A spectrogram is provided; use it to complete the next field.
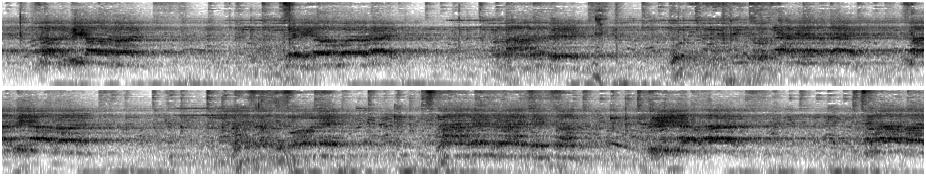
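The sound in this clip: Football crowd at Ajax's Johan Cruyff Arena in Amsterdam singing a reggae song together: sustained massed voices rising and falling in long phrases over a steady murmur.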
